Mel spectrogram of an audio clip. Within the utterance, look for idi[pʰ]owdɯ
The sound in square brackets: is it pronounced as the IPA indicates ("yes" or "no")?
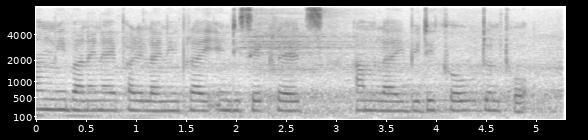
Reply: no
